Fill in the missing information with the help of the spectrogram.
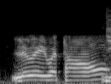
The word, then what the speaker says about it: Louis Vuitton: Louis Vuitton? – Yeah.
